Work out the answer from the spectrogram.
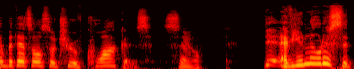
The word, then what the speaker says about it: quokka: You can't say quacker. It's actually written quokka. Are you saying cracker in Australian? I don't know what's I happening know. right now. No, look it up, Jack. It's called quokka. It's spelled just like you think.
